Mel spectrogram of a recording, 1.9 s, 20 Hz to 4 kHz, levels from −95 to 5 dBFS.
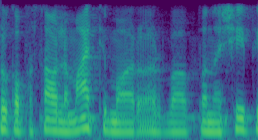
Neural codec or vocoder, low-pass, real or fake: none; 3.6 kHz; real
